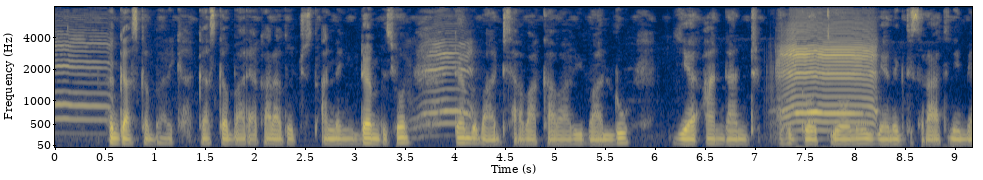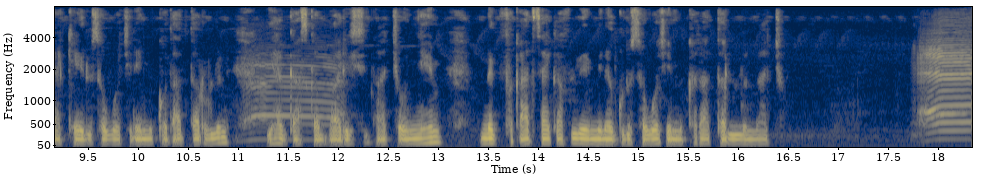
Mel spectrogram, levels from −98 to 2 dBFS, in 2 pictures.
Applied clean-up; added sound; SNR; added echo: none; Livestock, farm animals, working animals; 6 dB; none.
